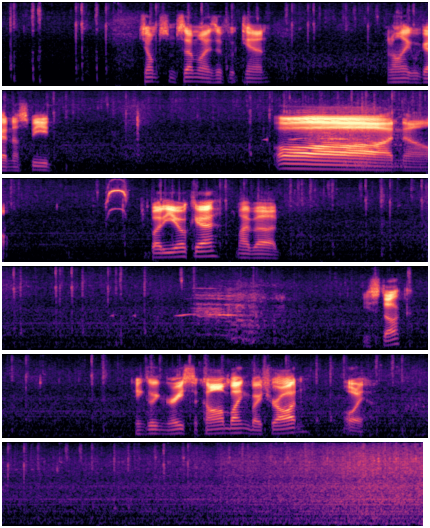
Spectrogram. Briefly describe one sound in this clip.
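A horse gallops with steady hoofbeats.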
